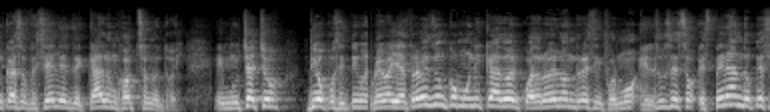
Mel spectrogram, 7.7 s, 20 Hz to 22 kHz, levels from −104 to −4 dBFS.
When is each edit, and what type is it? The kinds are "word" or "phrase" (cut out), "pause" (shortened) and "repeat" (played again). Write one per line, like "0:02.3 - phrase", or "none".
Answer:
0:03.7 - word
0:06.6 - word

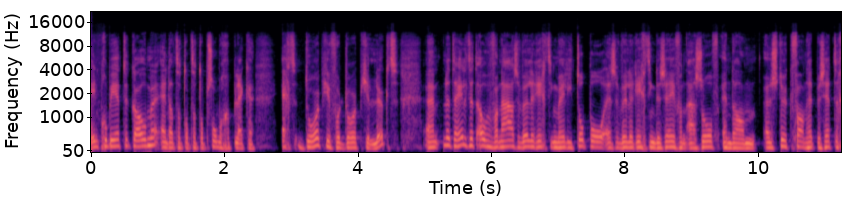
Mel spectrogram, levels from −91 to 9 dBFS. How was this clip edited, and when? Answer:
0:01.5 - repeat
0:05.3 - word
0:10.1 - word

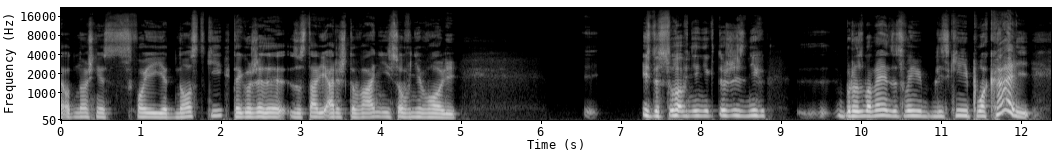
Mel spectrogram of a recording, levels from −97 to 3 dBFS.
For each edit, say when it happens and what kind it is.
0:02.1 - pause

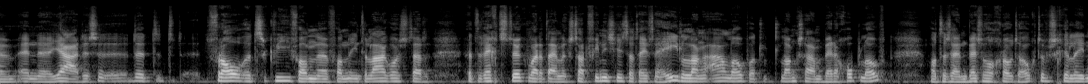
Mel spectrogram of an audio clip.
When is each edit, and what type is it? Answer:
none

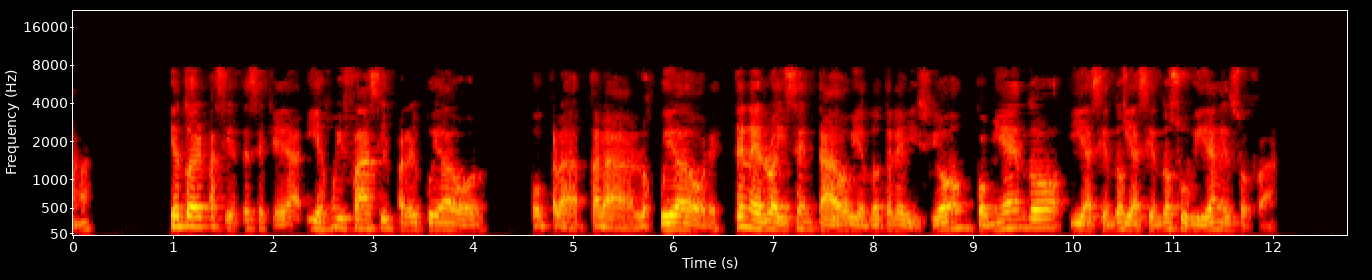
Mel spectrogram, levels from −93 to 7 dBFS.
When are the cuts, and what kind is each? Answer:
0:06.5 - pause
0:10.5 - repeat

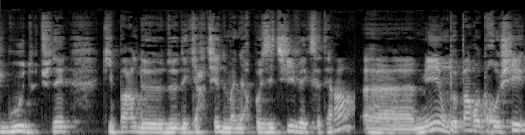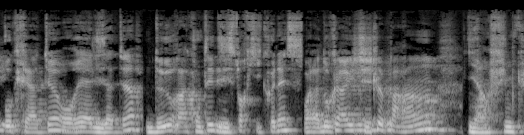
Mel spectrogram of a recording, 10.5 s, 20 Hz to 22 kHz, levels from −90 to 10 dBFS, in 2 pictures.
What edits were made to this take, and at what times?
0:09.0 - word

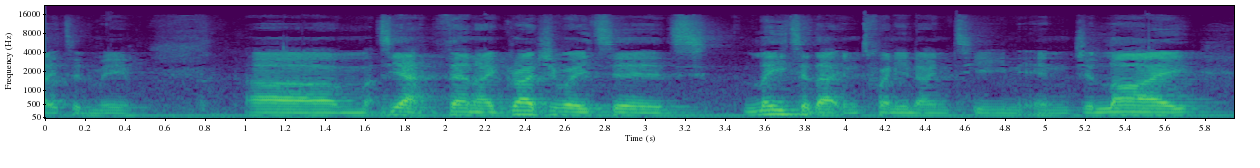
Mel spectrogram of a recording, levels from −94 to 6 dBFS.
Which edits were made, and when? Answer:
0:01.7 - word
0:04.0 - word

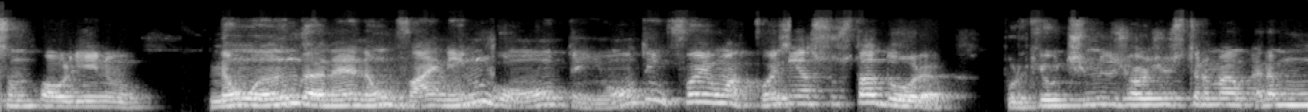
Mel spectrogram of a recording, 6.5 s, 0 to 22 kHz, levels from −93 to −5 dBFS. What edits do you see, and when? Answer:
0:02.5 - word
0:03.9 - word

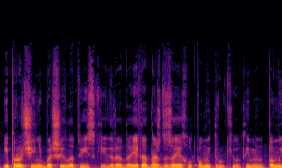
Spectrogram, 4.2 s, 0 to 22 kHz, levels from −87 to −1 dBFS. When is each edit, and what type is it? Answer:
0:02.1 - word
0:02.9 - word

